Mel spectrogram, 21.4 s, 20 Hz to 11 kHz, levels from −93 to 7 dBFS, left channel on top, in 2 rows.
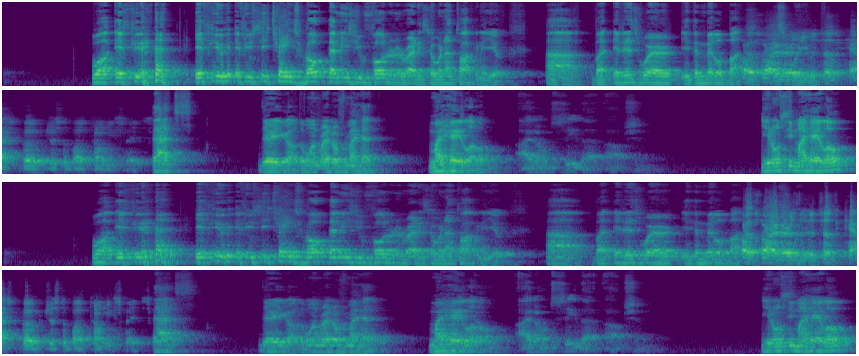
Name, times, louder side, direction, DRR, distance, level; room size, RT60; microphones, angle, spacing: voice 1, 1.1-2.1 2.4-6.3 6.8-9.2 9.9-10.4 12.6-13.0 13.9-15.3 16.0-16.7 20.2-21.2, left 5 dB, 65° left, 10 dB, 0.3 m, -28 dB
voice 2, 9.2-12.8, right 1 dB, 85° right, 6 dB, 0.5 m, -31 dB
voice 3, 16.3-16.8 17.1-18.6, right 1 dB, 35° right, 2 dB, 0.5 m, -45 dB
3.3 x 3.0 x 2.9 m, 0.77 s
head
